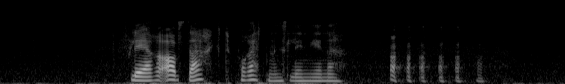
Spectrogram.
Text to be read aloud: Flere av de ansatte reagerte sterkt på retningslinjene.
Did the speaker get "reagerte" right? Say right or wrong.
wrong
